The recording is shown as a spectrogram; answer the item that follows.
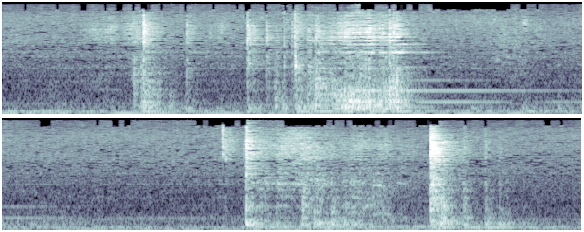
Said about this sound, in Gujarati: આ રીતે આપણે બધા ઘઉં તળી લઈશું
